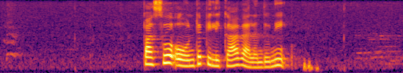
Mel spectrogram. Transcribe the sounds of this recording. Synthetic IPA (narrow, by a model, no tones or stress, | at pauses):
pasuʋəʔoːɳʈəpilikaːʋælɐnd̪uni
